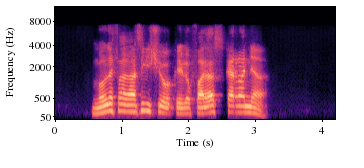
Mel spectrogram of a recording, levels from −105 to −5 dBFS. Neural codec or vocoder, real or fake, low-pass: codec, 16 kHz, 1 kbps, X-Codec, HuBERT features, trained on general audio; fake; 7.2 kHz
